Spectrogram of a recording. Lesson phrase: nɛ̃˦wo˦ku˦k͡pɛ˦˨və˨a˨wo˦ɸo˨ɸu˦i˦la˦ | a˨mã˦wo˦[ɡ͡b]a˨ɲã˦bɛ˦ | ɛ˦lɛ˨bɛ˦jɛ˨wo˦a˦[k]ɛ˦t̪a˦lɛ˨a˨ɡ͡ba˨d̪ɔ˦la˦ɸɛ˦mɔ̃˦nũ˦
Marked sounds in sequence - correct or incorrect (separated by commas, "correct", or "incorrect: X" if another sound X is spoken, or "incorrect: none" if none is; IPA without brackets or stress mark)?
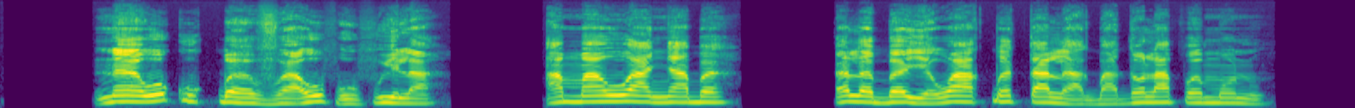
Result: incorrect: none, incorrect: k͡p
